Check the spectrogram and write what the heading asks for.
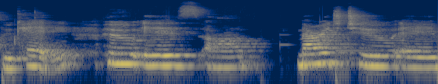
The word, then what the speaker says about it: Bucket: Hyacinth Bucket, it's pronounced Bouquet, who is married to a middle-class office worker and is very obsessed with, as the title might imply, keeping up appearances.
